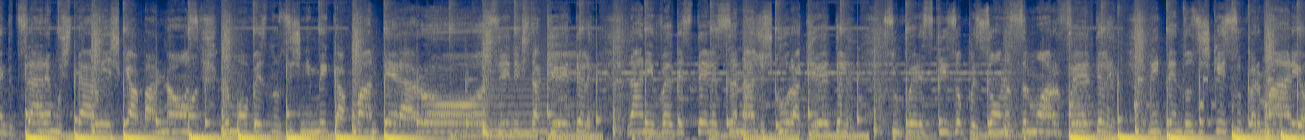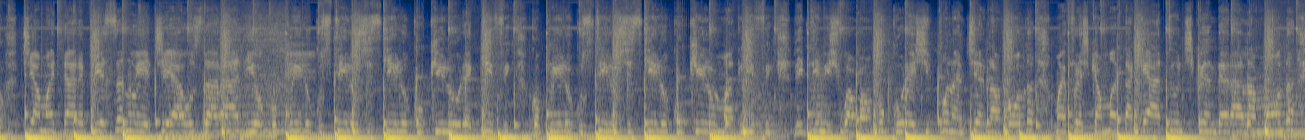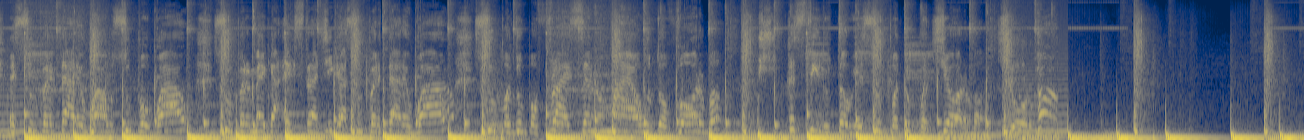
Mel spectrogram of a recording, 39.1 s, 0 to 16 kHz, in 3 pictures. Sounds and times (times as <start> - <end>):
Music: 0.0 - 39.1.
